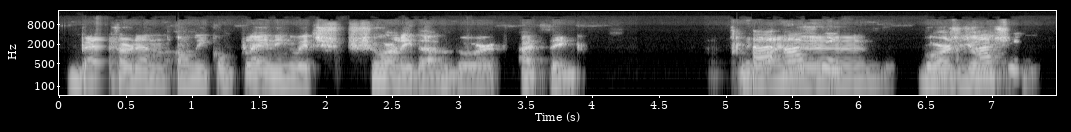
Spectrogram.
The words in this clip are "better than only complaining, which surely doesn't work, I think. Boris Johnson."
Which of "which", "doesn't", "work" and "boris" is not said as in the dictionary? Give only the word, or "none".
boris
